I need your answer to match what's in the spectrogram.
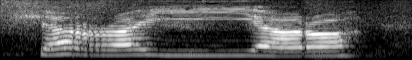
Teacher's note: ada idgham bigunah ketika tanwin bertemu dengan ya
